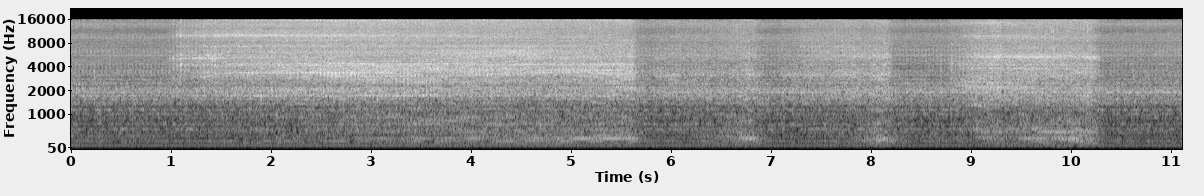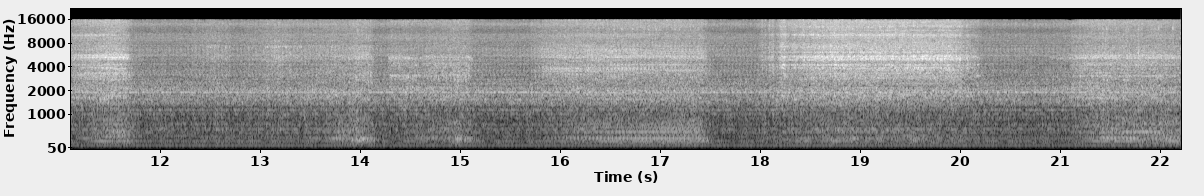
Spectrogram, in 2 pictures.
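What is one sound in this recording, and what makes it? A chisel scrapes and hisses against spinning wood in bursts.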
